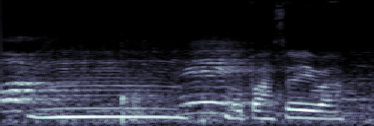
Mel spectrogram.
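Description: A voice holds one long, steady-pitched call for about a second, then breaks into talk.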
